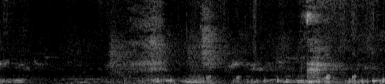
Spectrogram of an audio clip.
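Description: Aggressive pigeons at a pigeon sale coo in repeated throaty bursts, close and fairly loud, with several overlapping calls and a faint rustle of birds in the background.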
